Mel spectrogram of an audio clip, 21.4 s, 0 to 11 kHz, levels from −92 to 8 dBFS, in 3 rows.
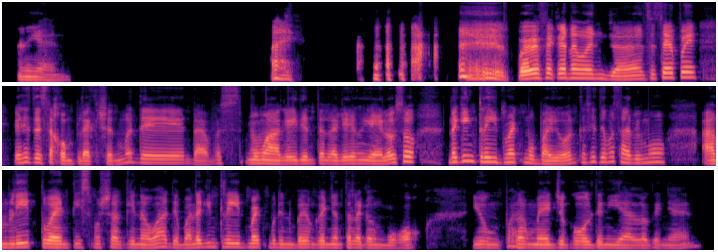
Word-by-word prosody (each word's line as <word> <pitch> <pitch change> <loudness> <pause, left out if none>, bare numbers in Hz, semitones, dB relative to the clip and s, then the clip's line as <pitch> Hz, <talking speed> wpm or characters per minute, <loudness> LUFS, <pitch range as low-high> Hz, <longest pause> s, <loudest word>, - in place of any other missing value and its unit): Ano 120 -1 -3
yan? 110 -1 -7 2.0
Ay. - - -1 2.1
Perfect 180 +4 +9
ka 185 - +10
naman 180 -3 +4
dyan. 140 +2 +2
So 170 - -6
siyempre 205 +3 +5 0.3
ganito 170 +1 0
sa 160 - -2
complexion 120 -1 -2
mo 180 +6 -6
din. 150 -2 -1
Tapos 140 -2 -7
bumagay 130 -2 +2
din 135 +1 -2
talaga 130 -1 -3
yung 135 0 -1
yellow. 120 +3 +2
So 205 0 +4 0.3
naging 210 +4 +2
trademark 180 -2 +2
mo 155 - -2
ba 130 -3 0
yun? 120 +5 -1
Kasi 180 +3 -8
di 185 - -2
ba 195 - -5
sabi 160 -5 -1
mo 180 +4 -5 0.4
um 135 +1 +2
late 150 +3 +2
20s 135 -2 +2
mo 135 - -8
siya 130 0 -2
ginawa. 130 +3 -2
Di 130 -4 -6
ba 125 - -3
naging 145 +4 -2
trademark 145 -1 -1
mo 135 - -7
din 130 -2 -6
ba 130 - -3
yung 130 -1 -3
ganyan 130 -1 -3
talagang 125 -2 -4
buhok 110 +2 -7 0.5
yung 125 -3 -7
parang 130 +2 -4
medyo 125 +1 -1
golden 120 -1 -4
yellow 115 -1 -5
ganyan? 110 +11 -12
135 Hz, 150 wpm, -21 LUFS, 125-160 Hz, 2.1 s, ka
